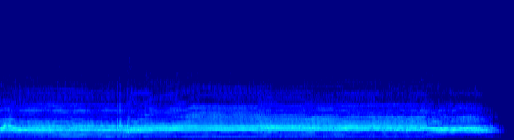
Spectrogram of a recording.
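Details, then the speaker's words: A running cast saw gives a steady high-pitched buzzing whine that fades out; the saw cuts through a cast but not through human skin. "it turns out nothing would happen actually because a cast saw is able to cut through a cast but it's not able to cut through human skin"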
